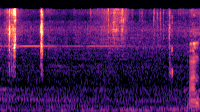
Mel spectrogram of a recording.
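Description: A man biting into and chewing a green Dixon grape: a few short, sharp clicks, the loudest about half a second in and another near the end, over a steady low rumble.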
